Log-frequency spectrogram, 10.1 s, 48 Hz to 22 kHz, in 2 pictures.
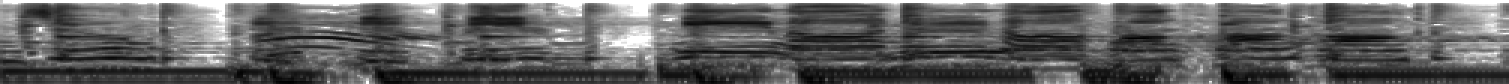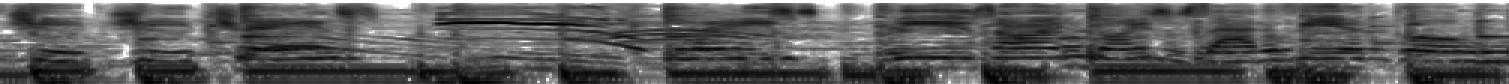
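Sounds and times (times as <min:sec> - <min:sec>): high voice singing: 0:05.2 - 0:08.7
steady bass beat: 0:05.7 - 0:08.1
whistle-like tone: 0:06.4 - 0:07.4.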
